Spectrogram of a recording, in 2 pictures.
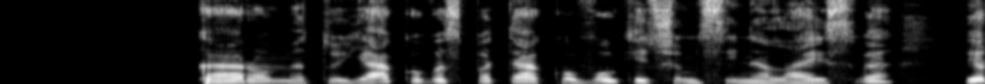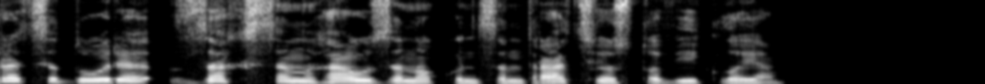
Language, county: Lithuanian, Utena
